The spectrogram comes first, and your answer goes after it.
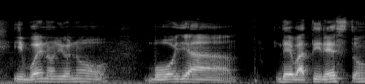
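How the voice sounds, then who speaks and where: A man speaks at a fairly slow pace with a medium pitch and fairly even intonation. His is an ordinary speaking voice. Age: 20s. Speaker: inspirational podcast host. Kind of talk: motivational monologue. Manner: warm, informal.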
